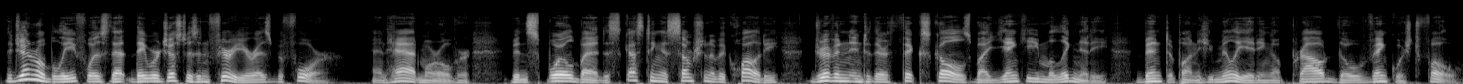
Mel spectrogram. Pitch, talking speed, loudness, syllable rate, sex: 120 Hz, 160 wpm, -19 LUFS, 5.2 syllables/s, male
